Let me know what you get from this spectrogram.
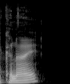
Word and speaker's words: Kani: So, so wie ich den Namen ausgesprochen habe, kennt ihr denn die Marke auch so oder kennt ihr das unter einem anderen Namen? Karl Kanai.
